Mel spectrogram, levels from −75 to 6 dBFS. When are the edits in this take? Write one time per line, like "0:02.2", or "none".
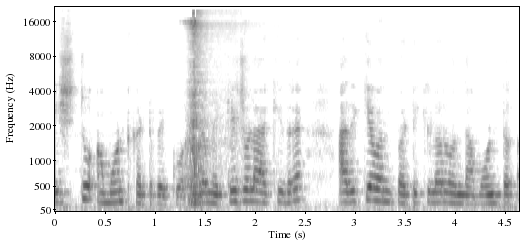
0:01.5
